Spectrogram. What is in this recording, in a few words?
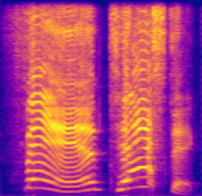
dj nice; DJ VOICE; Nintendo; July 2020 Gigaleak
